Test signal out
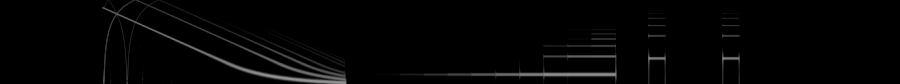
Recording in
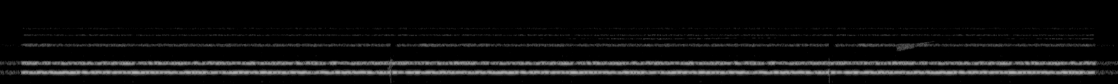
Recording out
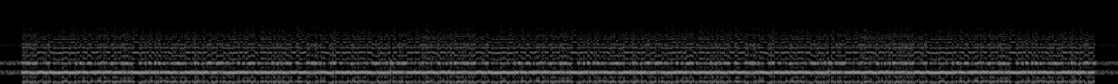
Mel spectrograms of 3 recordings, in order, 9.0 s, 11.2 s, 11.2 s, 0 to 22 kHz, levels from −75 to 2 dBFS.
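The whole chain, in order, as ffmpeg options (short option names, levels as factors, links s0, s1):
-filter_complex "[0:a]volume=50.1,asoftclip=hard,volume=0.02,acrossover=split=490[s0][s1];[s1]acompressor=threshold=0.01:ratio=4[s2];[s0][s2]amix=inputs=2:normalize=0,volume=1.33"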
